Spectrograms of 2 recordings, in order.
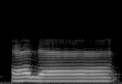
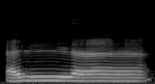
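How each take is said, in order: First: Allah with a single light l, said slowly and loud; teacher shows Allah without the doubled lam; Allah without shadda. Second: Allah with a held, doubled l, slow and loud; teacher shows the doubled lam of Allah to students; Allah with shadda. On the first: En français : Allah sans chadda, un seul l. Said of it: "Si j'avais pas Shadda". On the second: En français : Allah avec chadda, l doublé et tenu. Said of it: "Et avec Shadda". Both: Shown as a demonstration.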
